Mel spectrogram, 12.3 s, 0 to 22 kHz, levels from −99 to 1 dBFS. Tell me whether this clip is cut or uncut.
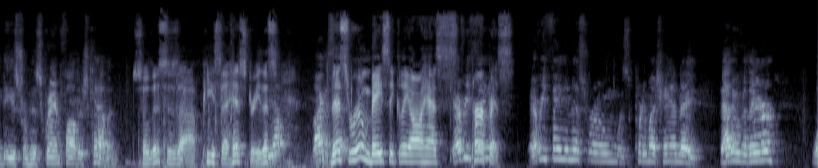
uncut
